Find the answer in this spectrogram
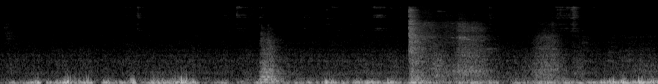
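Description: Pencil lead scratching on drawing paper along the edge of a plastic ruler while ruling a grid line: three short strokes, about two and a half, four and five and a half seconds in, the middle one the loudest. A low rumble runs underneath throughout.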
